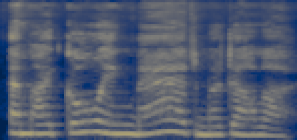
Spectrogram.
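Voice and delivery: high, loud tearful plea; frightened maid sobbing to her mistress; sobbed. A narrator's reading. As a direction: beg through sobs. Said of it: "she sobbed".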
